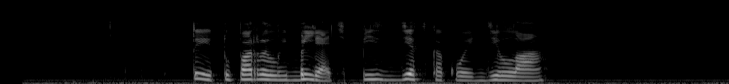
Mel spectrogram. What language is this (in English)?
Russian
